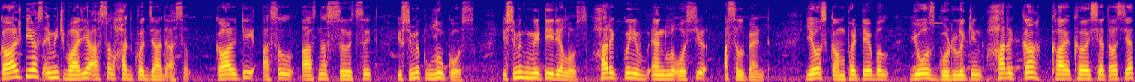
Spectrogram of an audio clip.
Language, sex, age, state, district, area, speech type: Kashmiri, male, 30-45, Jammu and Kashmir, Kulgam, rural, spontaneous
